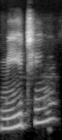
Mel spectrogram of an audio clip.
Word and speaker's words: meeting: Is it meeting? Should we pronounce T letter or D letter? T as a t meeting.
